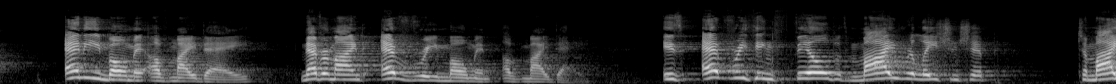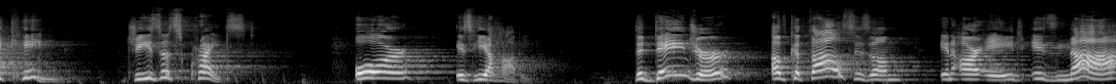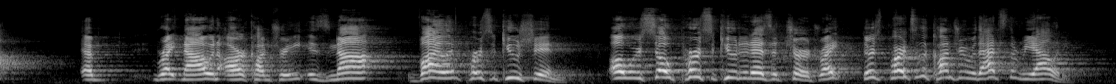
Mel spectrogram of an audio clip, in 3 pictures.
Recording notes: St Francis Catholic parish homily preached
